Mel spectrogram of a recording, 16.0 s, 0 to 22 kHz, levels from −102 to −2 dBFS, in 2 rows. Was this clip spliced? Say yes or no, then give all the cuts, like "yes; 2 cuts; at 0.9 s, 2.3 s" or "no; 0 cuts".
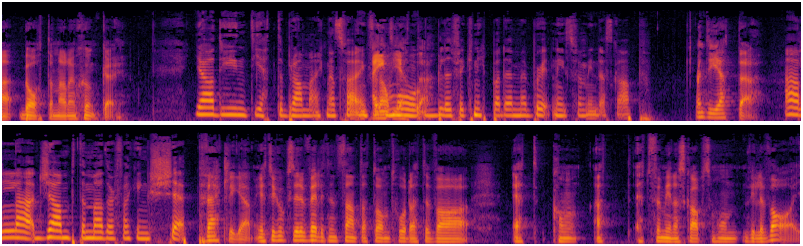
no; 0 cuts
